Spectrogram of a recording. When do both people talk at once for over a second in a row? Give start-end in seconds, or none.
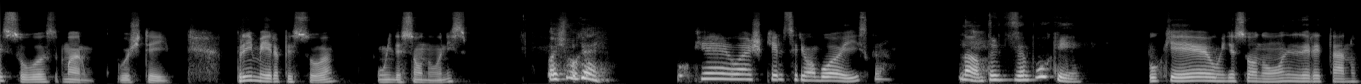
none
